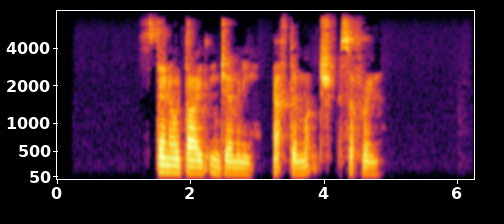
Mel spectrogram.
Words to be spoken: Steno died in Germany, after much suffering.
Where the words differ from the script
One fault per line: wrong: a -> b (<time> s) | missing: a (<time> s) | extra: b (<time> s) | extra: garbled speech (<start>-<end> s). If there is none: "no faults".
no faults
